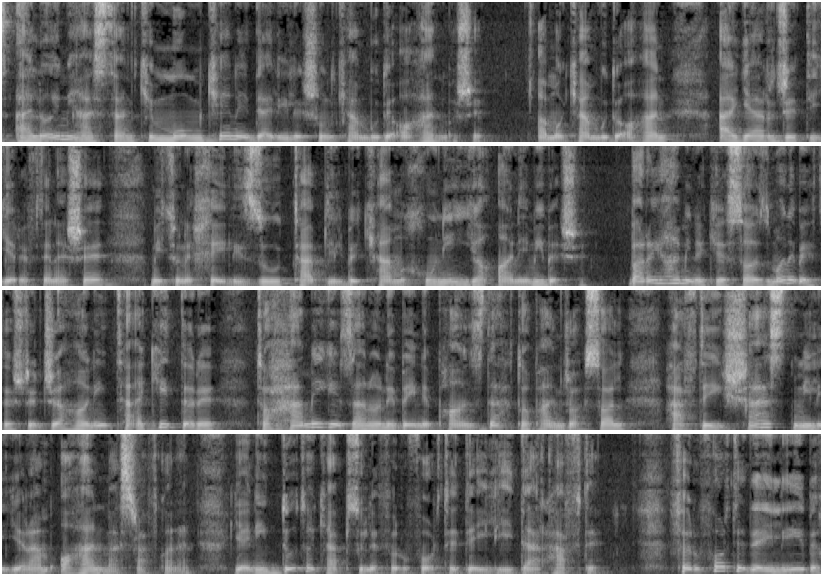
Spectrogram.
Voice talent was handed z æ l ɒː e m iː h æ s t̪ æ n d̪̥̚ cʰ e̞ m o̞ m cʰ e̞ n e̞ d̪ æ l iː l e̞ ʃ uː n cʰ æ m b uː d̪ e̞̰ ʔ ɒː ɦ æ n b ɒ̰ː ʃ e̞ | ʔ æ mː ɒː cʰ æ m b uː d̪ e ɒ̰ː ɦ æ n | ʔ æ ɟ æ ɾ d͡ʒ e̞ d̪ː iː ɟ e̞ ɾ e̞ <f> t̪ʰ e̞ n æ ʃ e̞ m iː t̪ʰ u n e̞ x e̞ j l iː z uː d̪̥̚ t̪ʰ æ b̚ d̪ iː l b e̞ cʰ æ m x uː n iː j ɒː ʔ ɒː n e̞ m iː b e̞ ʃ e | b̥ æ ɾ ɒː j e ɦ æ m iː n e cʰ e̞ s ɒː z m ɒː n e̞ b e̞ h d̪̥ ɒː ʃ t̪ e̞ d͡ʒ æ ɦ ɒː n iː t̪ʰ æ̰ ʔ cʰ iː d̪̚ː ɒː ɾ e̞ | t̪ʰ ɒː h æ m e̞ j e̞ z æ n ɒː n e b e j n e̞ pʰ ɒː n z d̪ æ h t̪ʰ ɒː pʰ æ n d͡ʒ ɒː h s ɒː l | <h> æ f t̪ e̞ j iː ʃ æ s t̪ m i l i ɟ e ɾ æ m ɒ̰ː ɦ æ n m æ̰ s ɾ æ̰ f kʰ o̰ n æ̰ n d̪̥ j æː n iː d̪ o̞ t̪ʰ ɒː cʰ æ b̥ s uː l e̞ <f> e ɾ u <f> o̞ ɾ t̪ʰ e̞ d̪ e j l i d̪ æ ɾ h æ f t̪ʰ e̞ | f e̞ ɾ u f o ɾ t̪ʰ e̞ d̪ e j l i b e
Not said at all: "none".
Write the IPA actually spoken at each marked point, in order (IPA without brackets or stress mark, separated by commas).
f, h, f, f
